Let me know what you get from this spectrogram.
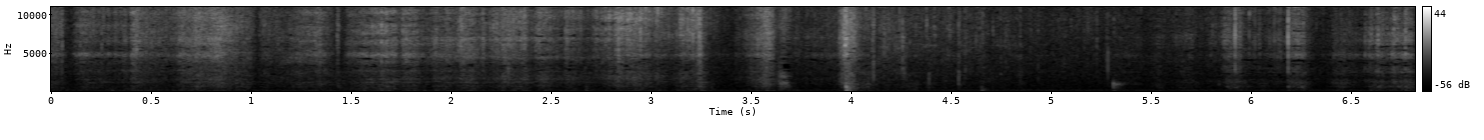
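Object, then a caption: Wooden plank. A gouge scrapes and carves along the edge of a solid light wood plank, making uneven bursts of dry, bright rasping and shaving. A few sharp clicks stand out, the loudest near the middle. A faint steady low hum runs underneath throughout.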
